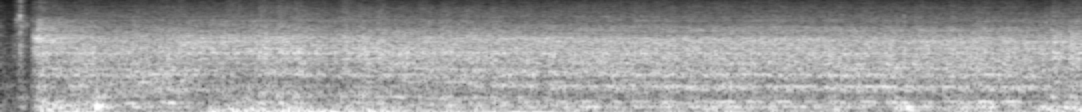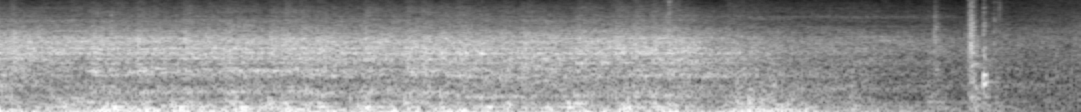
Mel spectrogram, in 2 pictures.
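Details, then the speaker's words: Monte Carlo with a newly installed engine, first start fed a little gas: loud, rough running for about seven seconds, then it dies and won't idle. A fuel delivery problem, likely fuel starvation. "Well, we have a fuel system issue. Fuel fuel delivery issue. Fuel something issue."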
